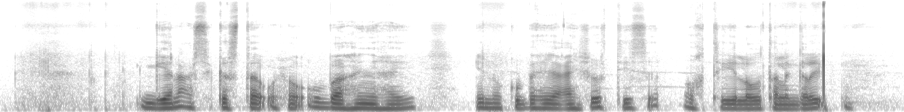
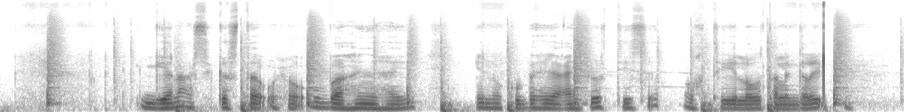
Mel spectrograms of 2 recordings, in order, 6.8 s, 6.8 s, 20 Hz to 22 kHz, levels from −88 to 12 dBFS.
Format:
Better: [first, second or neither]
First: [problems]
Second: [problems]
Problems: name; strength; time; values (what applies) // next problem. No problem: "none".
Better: first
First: none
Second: background sound (Drum / Drum kit); 10 dB below the speech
